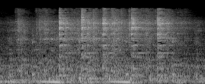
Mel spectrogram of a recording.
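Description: Slot machine game sounds during a free-game spin: a quick run of sharp clicky hits, about five a second, over short low tones.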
